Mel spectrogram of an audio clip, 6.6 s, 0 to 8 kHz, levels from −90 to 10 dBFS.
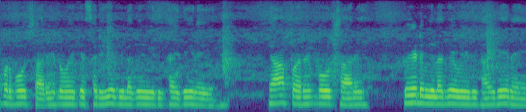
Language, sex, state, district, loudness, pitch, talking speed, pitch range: Hindi, male, Haryana, Rohtak, -16 LUFS, 140 Hz, 230 wpm, 135-150 Hz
